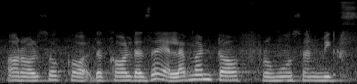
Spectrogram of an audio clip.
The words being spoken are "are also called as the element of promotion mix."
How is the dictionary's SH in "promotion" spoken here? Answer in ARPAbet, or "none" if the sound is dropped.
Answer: S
